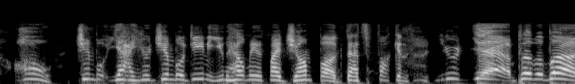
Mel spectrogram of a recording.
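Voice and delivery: eager, excited, high-pitched, rambling gush. Retelling how John recognized the speaker: imitating John's excited talk. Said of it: "he's just all, like, all excited".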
